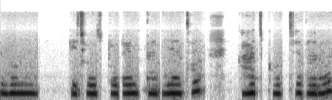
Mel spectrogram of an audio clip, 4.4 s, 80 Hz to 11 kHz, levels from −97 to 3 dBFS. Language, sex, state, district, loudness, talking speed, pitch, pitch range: Bengali, female, West Bengal, Jhargram, -15 LUFS, 110 wpm, 245 Hz, 235-250 Hz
